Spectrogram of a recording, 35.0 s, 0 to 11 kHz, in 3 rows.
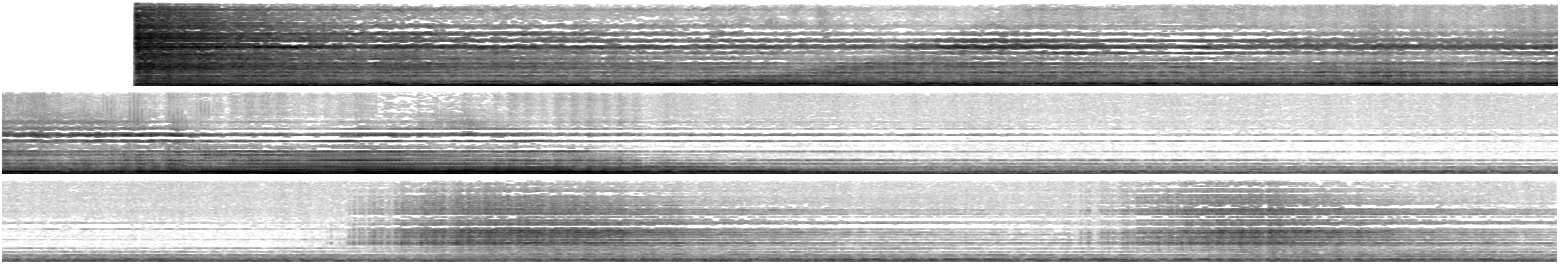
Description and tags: Rubbing Metal - Granular 03
Sound made by hitting a detuned guitar tied to a clothes hanger. Recorded with two contact microphones. No effects were added, the apparent reverb tails are the waves resonating within both the guitar and the metallic clothes hanger. Post processed through granular synthesis.
sound, dark, texture, suspense, design, drone, spooky, ambient, metallic, stereo, atmosphere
